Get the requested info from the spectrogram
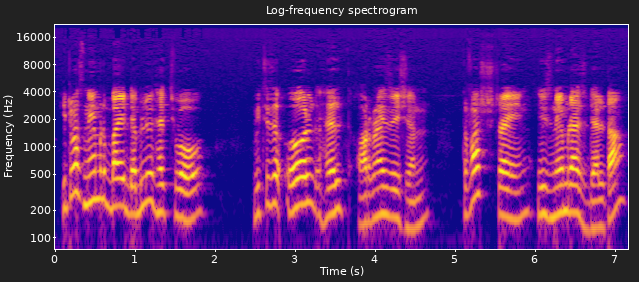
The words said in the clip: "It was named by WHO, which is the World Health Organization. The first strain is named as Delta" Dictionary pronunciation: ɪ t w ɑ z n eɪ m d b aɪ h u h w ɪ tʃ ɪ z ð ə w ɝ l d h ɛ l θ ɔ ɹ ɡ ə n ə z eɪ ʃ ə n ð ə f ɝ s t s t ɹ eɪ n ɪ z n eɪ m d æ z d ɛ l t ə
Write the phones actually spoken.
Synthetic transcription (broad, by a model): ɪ t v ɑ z n eɪ m d b aɪ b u h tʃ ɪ tʃ ɪ z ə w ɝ l d h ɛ l t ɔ ɹ ɡ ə n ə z eɪ ʃ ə n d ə f ɝ s t s t ɹ eɪ n ɪ z n eɪ m d æ z d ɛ l t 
